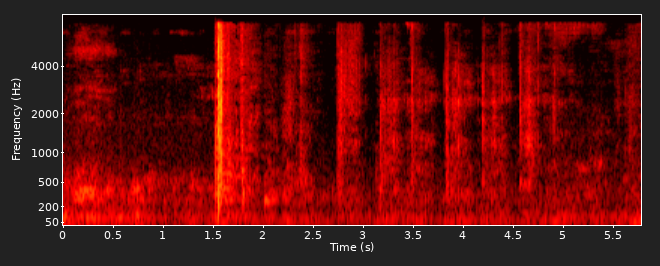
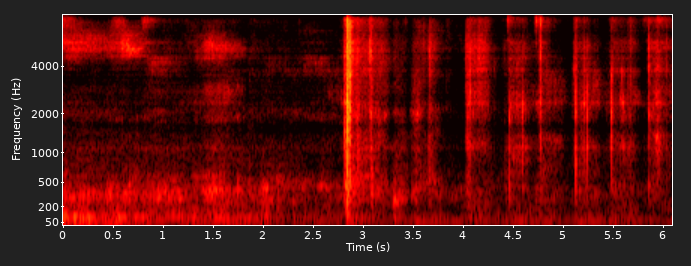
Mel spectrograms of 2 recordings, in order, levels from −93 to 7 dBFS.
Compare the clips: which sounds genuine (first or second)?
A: first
